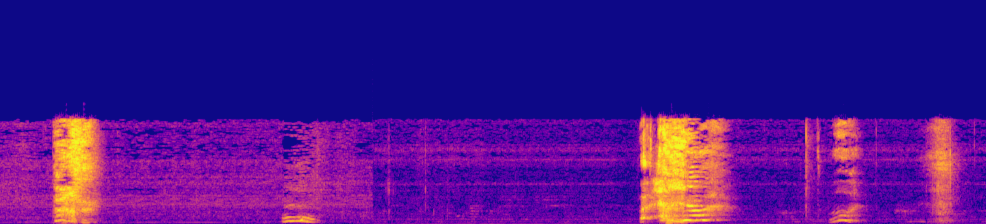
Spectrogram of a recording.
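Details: Two forceful sneezes, each after a short in-breath, then softer sniffs, in a man sneezing repeatedly after smelling a rose all night; an ordinary sneezing fit.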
